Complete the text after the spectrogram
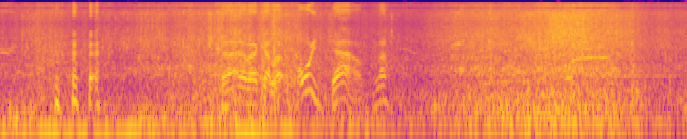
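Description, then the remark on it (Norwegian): A steady, broad roar of rushing tsunami floodwater surging and rising at a beach throughout, with wind buffeting the microphone and a man talking and exclaiming excitedly over the noise. “Vannet fortsetter å fosse og stige.”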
